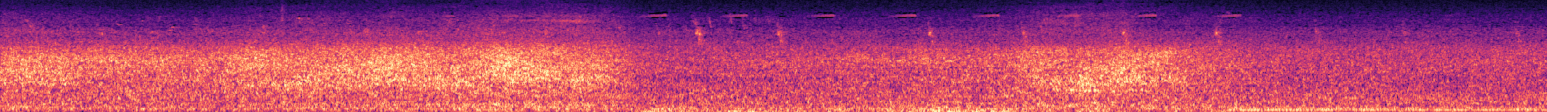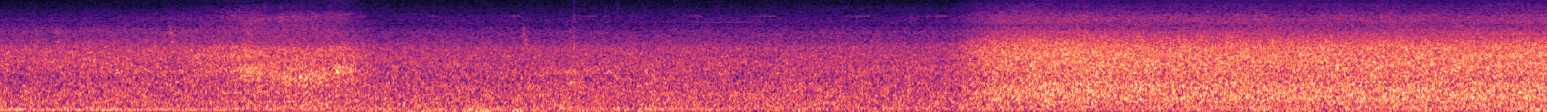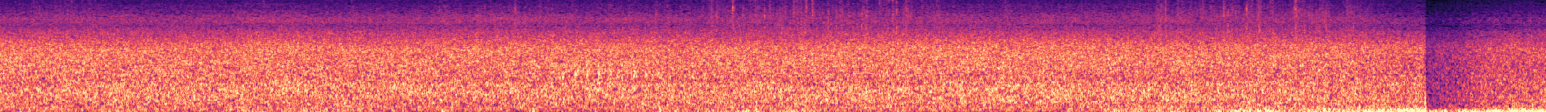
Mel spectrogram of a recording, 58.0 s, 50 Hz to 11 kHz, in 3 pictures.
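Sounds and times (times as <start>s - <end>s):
river water rushing: 0.0s - 58.0s.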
